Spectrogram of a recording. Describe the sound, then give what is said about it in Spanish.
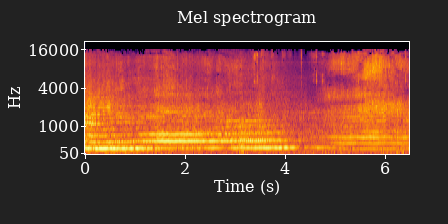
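Passing cars on a street produce a steady engine drone with a strong low hum and layered overtones that holds for the whole stretch. The drone eases slightly near the end, and no one speaks. “Estoy dejando espacios en blanco para que oigáis los coches”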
